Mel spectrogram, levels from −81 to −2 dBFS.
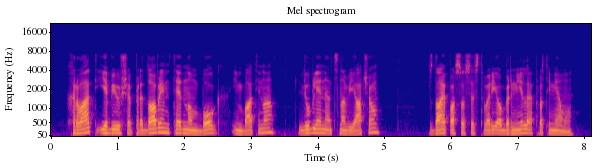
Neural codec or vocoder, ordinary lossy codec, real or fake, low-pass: none; none; real; 7.2 kHz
